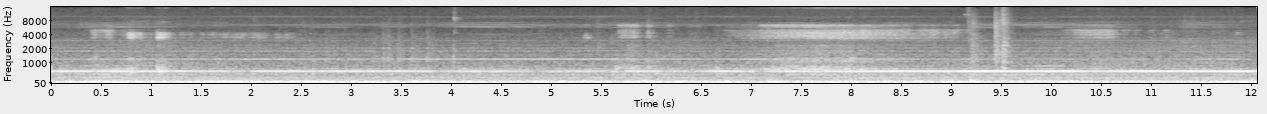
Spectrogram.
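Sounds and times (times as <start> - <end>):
constant whine: 0.0 - 12.0
train cab rumble: 0.0 - 12.0.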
